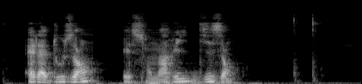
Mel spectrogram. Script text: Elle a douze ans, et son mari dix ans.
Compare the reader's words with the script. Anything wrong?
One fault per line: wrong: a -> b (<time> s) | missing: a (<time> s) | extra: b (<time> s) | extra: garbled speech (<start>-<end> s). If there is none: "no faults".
no faults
